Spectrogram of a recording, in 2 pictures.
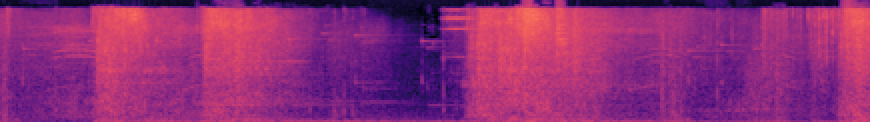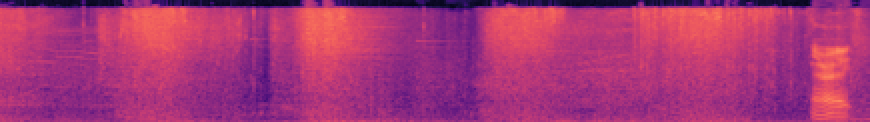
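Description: Blades slash and swoosh through the air in repeated bursts.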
